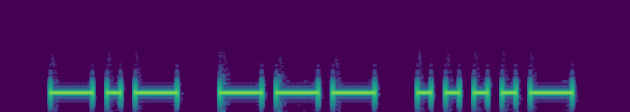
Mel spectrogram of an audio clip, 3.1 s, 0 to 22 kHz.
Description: Morse code, heard as a keyed tone, about 17 wpm, 700 Hz. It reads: KO4
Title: USA Call Sign Prefixes - 17wpm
